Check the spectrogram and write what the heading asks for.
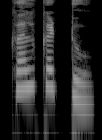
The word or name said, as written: ಕೆಲಕಡೆ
